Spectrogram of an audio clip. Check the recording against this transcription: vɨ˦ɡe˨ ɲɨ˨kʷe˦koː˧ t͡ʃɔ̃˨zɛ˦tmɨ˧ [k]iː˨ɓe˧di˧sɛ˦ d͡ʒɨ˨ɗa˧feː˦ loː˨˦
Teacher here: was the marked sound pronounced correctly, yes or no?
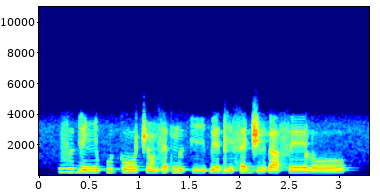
yes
